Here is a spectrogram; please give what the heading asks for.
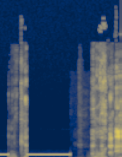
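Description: A steady, mid-pitched censor beep bleeps out speech: a short burst, a clipped word, then a longer half-second tone, followed by a pause and people talking.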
